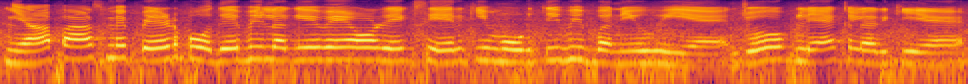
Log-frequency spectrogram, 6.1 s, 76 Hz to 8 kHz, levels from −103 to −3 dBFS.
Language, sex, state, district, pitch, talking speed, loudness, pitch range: Hindi, female, Rajasthan, Bikaner, 275 Hz, 230 wpm, -11 LUFS, 245-290 Hz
